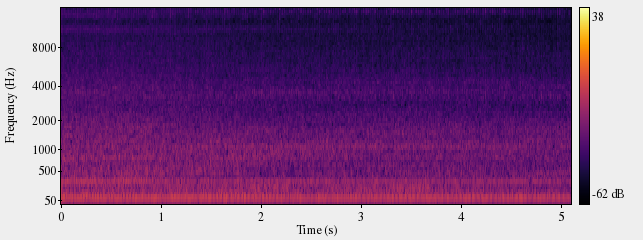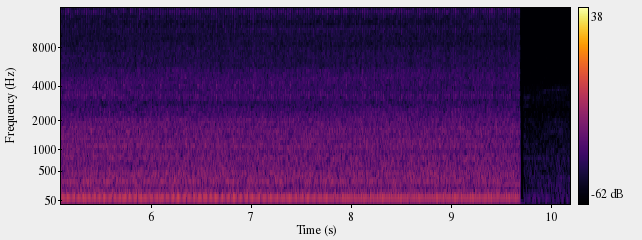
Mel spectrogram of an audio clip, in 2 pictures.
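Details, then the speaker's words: 2011 Ford Mustang GT 5.0 Coyote with Roush exhaust, idling warm outside after a 15-minute, ten-mile drive at varying rpm, following replacement of all eight rod bearings and rod bolts: smooth even V8 rumble, no knock or tick. "so I took it on about a 15-minute ten-mile long loop around my neighborhood varying rpms and then I parked it out front and captured this video of it idly"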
